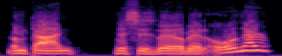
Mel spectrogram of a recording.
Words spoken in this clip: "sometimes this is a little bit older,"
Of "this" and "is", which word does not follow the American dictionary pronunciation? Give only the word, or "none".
none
